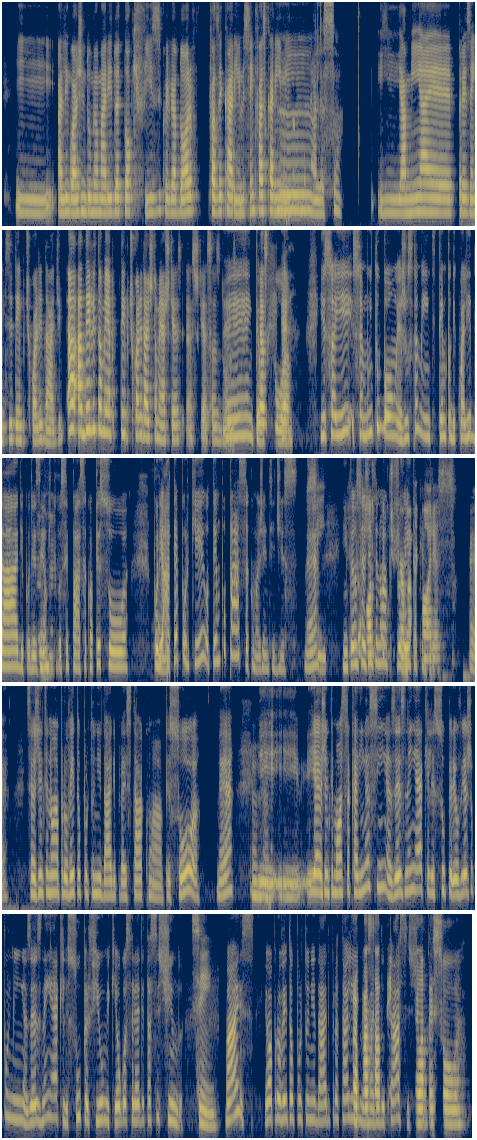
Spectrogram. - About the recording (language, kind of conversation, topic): Portuguese, unstructured, Como você gosta de demonstrar carinho para alguém?
- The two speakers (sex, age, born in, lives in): female, 30-34, United States, Spain; female, 50-54, Brazil, United States
- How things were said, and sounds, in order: unintelligible speech; unintelligible speech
